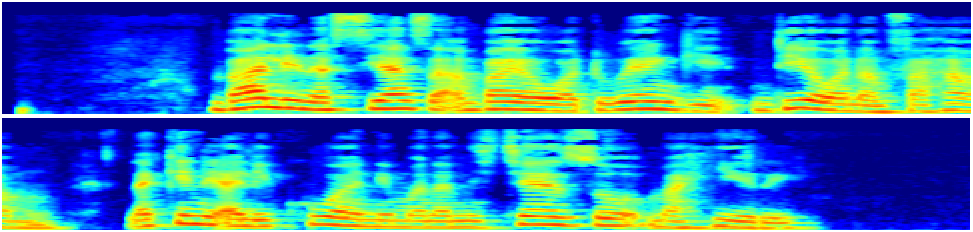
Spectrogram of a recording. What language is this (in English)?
Swahili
